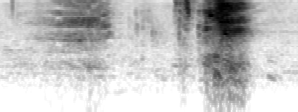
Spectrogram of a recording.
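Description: A short breathy intake, then one sharp, explosive sneeze; a plain single sneeze.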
